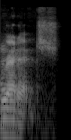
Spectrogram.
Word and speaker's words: Greenwich: Greenwich. I know, I screwed myself up because I wanted to pronounce the W again.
